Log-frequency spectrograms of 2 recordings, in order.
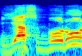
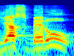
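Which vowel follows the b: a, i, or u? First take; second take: u; i. First: The vowel after the b is u. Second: The vowel after the b is i. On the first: The speaker calls it wrong. "Yes बोरू नहीं" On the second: The speaker calls it right. "बल्कि यस बेरू"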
